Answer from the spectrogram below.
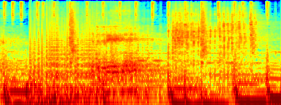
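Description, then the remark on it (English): A deck of cards shuffled quickly before a card reading: a dense, crackling flurry of crisp riffles that briefly eases off midway, then bursts again, all over a low, steady background tone. “Let me get these cards shuffled up real quick.”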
